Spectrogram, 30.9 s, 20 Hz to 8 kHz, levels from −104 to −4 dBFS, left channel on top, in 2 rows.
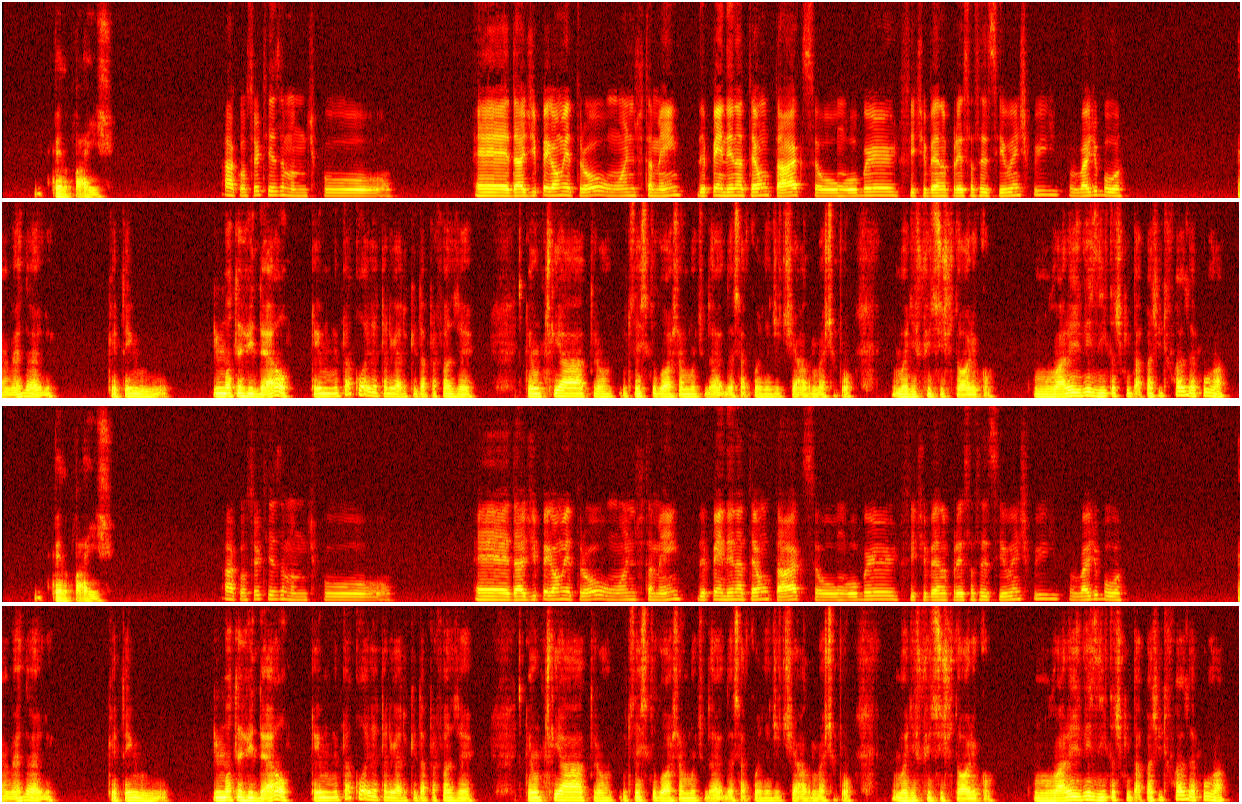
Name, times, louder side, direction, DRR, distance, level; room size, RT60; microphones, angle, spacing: voice 1, 0.4-1.4 15.4-16.1 16.8-17.5 18.1-19.1 19.3-21.4 21.7-27.9 28.4-30.8, equal, 5° right, 0.4 m, -24 dB
voice 2, 2.7-4.9 5.9-14.0, left 3 dB, 40° left, 0.7 m, -30 dB
6.9 x 2.3 x 2.5 m
head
